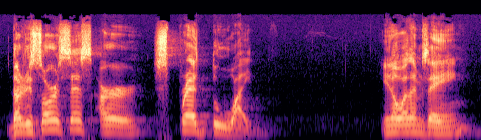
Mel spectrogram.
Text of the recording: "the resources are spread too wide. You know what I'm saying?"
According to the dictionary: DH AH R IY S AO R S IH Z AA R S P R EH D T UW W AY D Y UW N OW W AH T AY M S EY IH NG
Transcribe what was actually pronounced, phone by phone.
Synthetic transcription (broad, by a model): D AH R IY S AO R S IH S AA R S P R EH D T UW W AY D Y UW N OW W AH T AY M S EY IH NG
